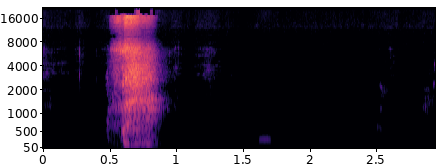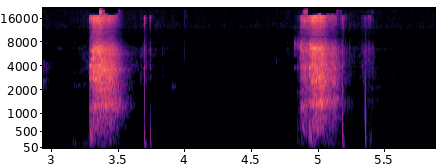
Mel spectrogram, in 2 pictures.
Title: male sneezing #36 (First I called a sneeze with a piece of paper, and then sneeze and sneeze ! )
